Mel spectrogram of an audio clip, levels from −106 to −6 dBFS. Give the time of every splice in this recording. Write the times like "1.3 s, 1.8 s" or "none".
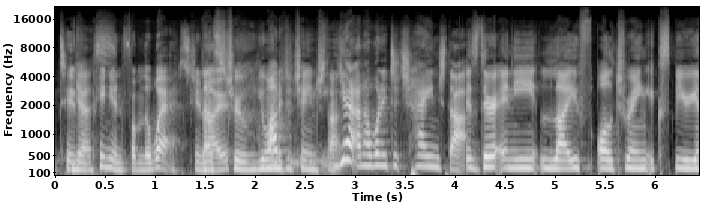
4.1 s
